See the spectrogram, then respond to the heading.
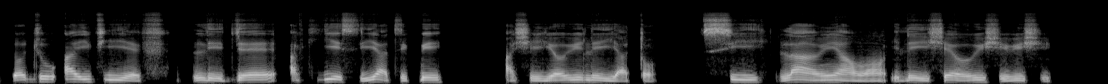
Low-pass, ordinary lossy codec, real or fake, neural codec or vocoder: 14.4 kHz; none; real; none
